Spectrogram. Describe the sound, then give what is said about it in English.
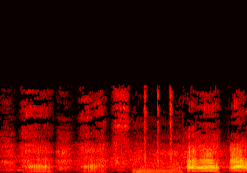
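A voice imitates heavy breathing and moaning to illustrate erotic love: several breathy gasps, then sustained drawn-out moans with wavering pitch, rising louder toward the end, alone without ordinary speech. “That's that hard breathing and”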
